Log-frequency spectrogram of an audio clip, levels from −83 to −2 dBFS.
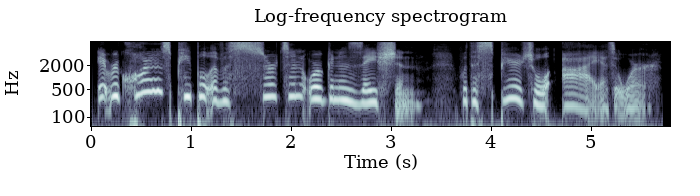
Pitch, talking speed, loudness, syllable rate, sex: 275 Hz, 135 wpm, -18 LUFS, 4.9 syllables/s, female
